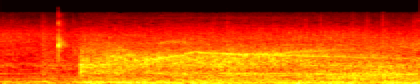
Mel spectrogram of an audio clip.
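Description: Cartoon energy-blast sound effect: a loud, dense rushing roar that cuts in suddenly about a second in, with a faint high tone rising and then falling over it. It starts over a few held music notes.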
